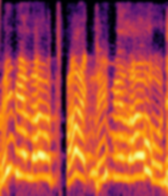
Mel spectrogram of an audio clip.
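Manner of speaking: very high, loud screaming in terror. Voicing a fleeing outlaw who screams as a torch recedes: screaming in terror in character. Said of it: "He is screaming".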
